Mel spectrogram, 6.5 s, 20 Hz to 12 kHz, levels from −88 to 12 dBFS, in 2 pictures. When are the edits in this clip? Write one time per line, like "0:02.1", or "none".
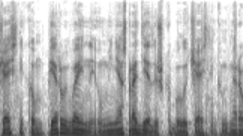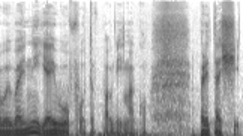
0:00.9
0:01.7
0:03.0
0:04.9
